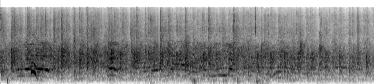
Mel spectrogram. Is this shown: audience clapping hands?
yes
